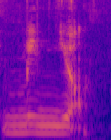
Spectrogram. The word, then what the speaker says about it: mignon: Yes, but it's spelled differently, and it's pronounced mignon.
